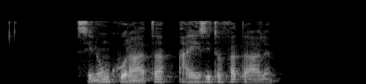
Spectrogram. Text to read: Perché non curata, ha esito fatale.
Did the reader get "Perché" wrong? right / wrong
wrong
